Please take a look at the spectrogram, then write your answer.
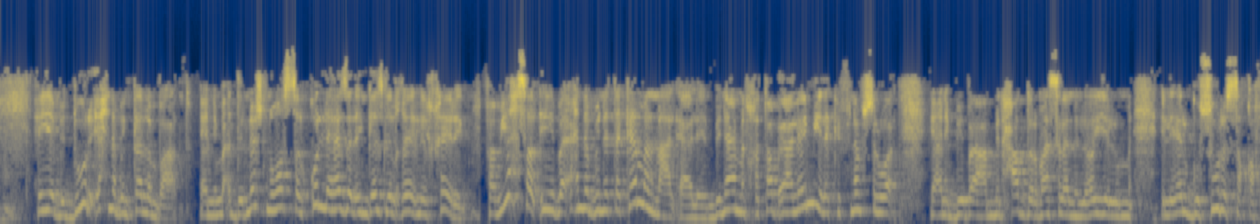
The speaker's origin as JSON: {"language": "Arabic", "country": "Egypt", "said": "كلنا نستاء جدا كمصريين لما نكون عاملين إنجازات وناجحين"}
